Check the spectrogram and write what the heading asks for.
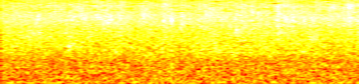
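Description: nature, rain falling outside

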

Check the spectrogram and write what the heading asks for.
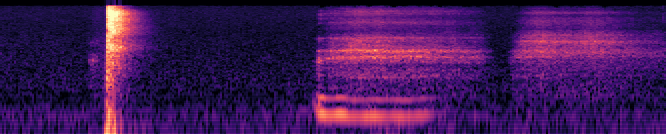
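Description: impact, hard slap

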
